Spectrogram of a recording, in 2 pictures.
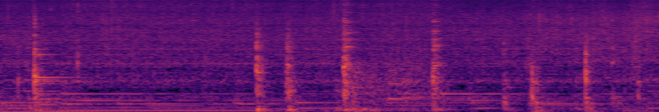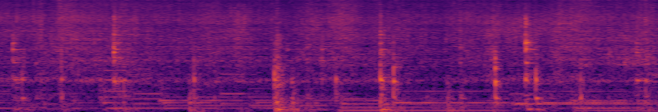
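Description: Diced chicken breast sizzling as it sautés in butter with onion and garlic in a stainless steel pot, stirred with a wooden spoon that knocks and scrapes against the pot in many sharp clicks.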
